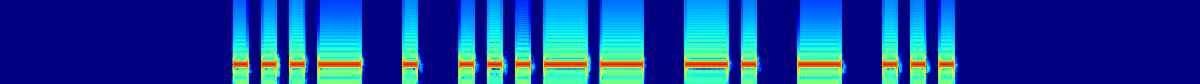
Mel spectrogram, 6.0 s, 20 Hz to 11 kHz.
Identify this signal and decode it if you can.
Morse code, heard as a keyed tone, about 17 wpm, 700 Hz. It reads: VE3NTS
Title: DXCC-100 Call Signs - 6 Characters - Repeated 3x - 17wpm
